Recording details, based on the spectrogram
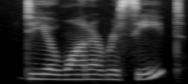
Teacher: Do you becomes dia. Want a becomes wanna. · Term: connected speech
